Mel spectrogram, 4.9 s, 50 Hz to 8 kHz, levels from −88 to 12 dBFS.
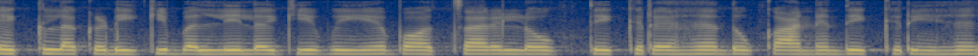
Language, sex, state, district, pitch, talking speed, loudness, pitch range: Hindi, female, Uttar Pradesh, Jalaun, 190 Hz, 210 wpm, -16 LUFS, 185-190 Hz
